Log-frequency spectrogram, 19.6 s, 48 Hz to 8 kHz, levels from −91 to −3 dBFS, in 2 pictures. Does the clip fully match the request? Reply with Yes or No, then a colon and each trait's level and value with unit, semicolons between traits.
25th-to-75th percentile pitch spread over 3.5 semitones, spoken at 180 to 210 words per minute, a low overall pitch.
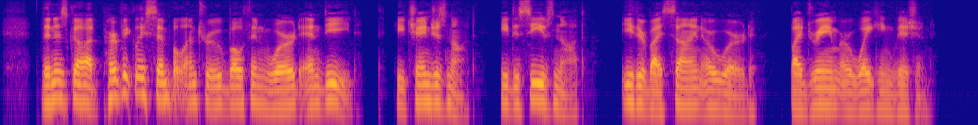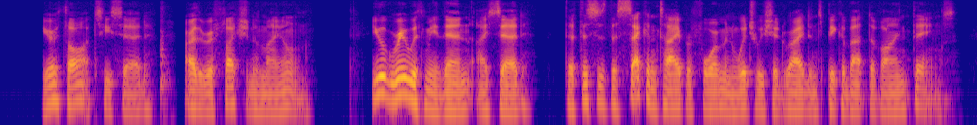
Yes: average, 5.3 semitones; average, 195 wpm; low, 100 Hz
